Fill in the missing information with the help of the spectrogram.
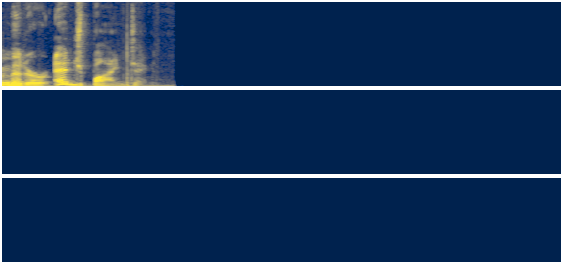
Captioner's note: no Sound Present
